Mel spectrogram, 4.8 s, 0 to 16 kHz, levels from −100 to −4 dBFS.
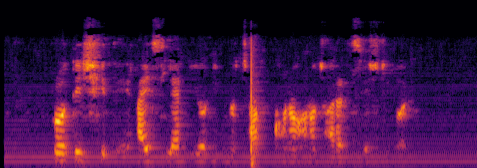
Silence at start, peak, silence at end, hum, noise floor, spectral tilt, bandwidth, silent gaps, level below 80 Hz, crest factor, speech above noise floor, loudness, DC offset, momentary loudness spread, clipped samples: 0.55 s; -2 dBFS; 0.7 s; 50 Hz at -60 dBFS; -61 dBFS; -1.5 dB/octave; 10.5 kHz; none; -64 dBFS; 26 dB; 31 dB; -28 LUFS; under 0.1%; 14 LU; under 0.1%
